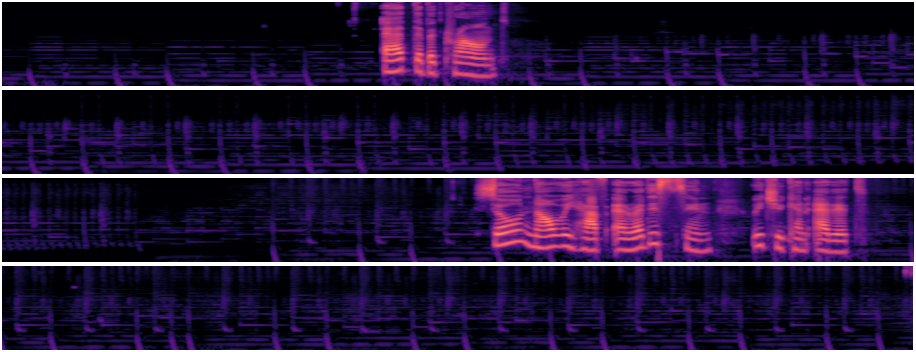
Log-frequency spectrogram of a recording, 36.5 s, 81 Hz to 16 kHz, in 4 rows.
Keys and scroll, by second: 2.4-3.3 typing, 10.0 Return, 10.1-12.7 typing, 12.9 Return, 17.6 0, 27.8 0.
